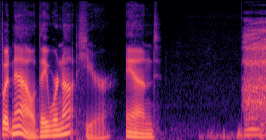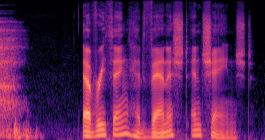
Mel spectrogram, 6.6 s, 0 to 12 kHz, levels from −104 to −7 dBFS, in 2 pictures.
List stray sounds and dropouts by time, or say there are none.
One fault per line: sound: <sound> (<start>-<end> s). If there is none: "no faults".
sound: sigh (2.5-3.9 s)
